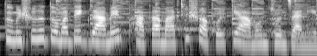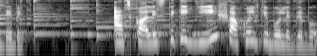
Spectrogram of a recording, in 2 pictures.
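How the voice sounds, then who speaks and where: A woman plays a kind young village woman in a cartoon story. Her voice is high, with an earnest, polite way of speaking. Clear music plays underneath. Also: brisk, natural voice. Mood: earnest, grateful. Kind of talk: Bengali cartoon voice acting.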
